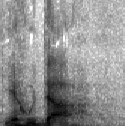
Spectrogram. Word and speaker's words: Jehuda: Und Judas, das ist einfach die griechische Aussprache von Juda, der gleiche Name. Also in Israel hat man damals Judas genannt, Jehuda.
